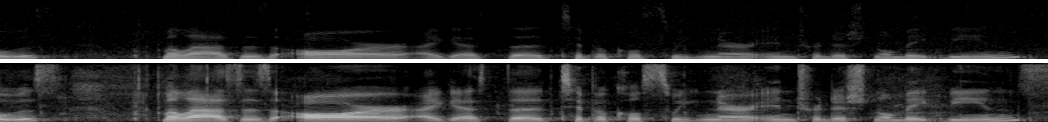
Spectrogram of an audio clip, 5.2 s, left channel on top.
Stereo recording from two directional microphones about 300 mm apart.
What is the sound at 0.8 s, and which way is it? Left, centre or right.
A woman's voice, centre.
